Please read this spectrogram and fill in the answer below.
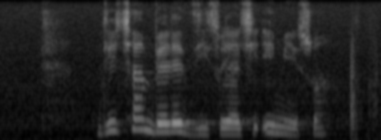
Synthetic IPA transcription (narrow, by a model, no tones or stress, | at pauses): ndit͡ʃʰaɱbvɛɺed͡zisɔjat͡ʃʰiʔimiːswa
